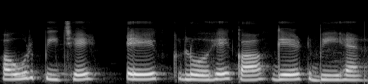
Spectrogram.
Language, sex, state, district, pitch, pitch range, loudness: Hindi, female, Uttar Pradesh, Saharanpur, 230 Hz, 220-245 Hz, -14 LUFS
